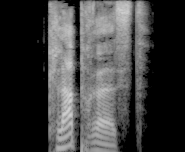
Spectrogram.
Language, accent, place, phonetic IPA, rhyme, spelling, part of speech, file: German, Germany, Berlin, [ˈklapʁəst], -apʁəst, klapprest, verb, De-klapprest.ogg
- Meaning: second-person singular subjunctive I of klappern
